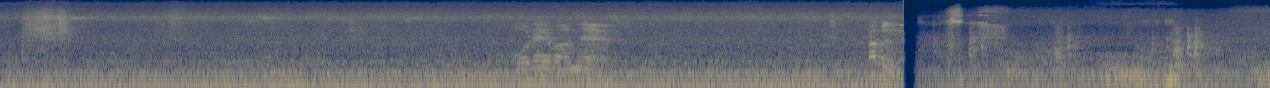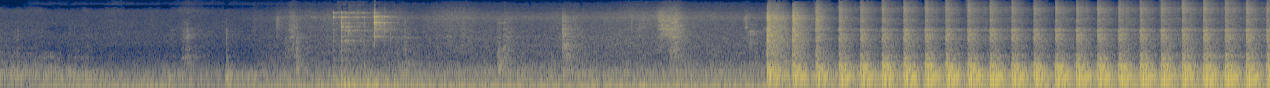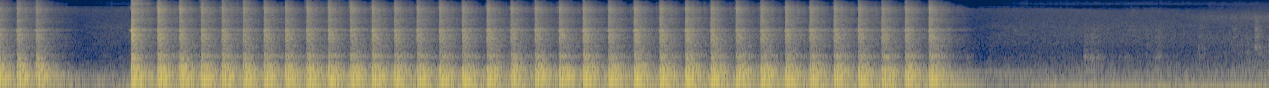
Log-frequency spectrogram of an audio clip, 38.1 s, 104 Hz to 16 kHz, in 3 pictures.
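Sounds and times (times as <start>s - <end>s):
power tool hammering sheet metal: 20.4s - 35.2s.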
